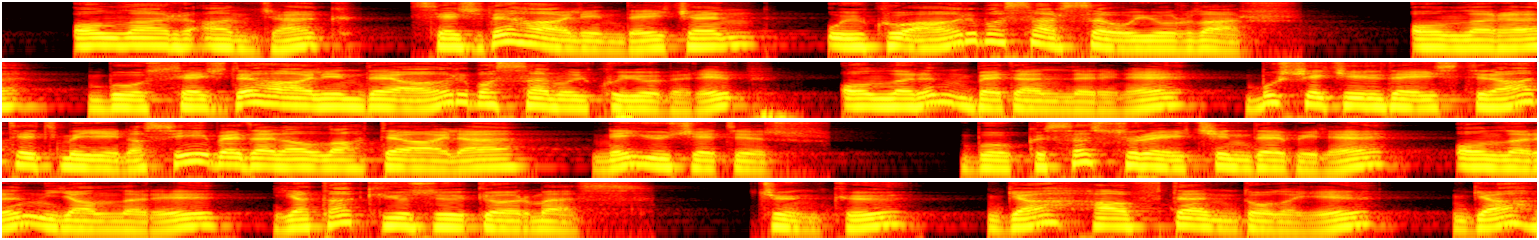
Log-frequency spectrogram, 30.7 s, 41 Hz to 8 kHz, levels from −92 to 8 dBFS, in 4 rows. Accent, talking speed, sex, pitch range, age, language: native, 85 wpm, male, 115-140 Hz, 40-59, Turkish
